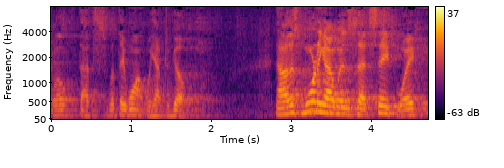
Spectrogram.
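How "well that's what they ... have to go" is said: soft, low-pitched acted resignation; resigned reply. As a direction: give in quietly to what must be done. Joseph answers Mary's objection, resigned.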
